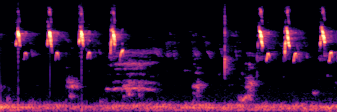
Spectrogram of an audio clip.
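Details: Long-tailed shrike lure recording meant to prompt silent, stressed birds: sharp, high chipping notes in quick sets of three or four, then a pause with soft lower notes, then another fast run.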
